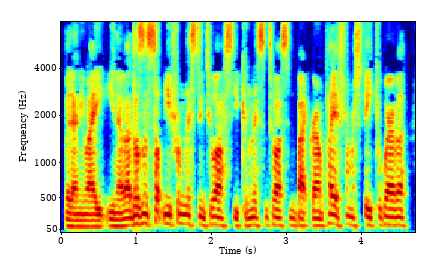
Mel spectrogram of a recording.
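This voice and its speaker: A man from the UK hosting a casual podcast, rambling and conversational, his voice croaky. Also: fairly low pitch, steady tone, rapid-fire. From United Kingdom. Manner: rambling, conversational, many fillers. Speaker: podcast host.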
